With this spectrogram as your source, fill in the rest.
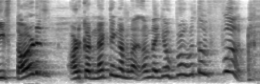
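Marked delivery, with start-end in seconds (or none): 0.0-1.8 put-on thick, laid-on, loud Indian accent. Quoting the man who taught that class, in a heavy indian accent. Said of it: "he had a heavy-ass Indian accent".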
